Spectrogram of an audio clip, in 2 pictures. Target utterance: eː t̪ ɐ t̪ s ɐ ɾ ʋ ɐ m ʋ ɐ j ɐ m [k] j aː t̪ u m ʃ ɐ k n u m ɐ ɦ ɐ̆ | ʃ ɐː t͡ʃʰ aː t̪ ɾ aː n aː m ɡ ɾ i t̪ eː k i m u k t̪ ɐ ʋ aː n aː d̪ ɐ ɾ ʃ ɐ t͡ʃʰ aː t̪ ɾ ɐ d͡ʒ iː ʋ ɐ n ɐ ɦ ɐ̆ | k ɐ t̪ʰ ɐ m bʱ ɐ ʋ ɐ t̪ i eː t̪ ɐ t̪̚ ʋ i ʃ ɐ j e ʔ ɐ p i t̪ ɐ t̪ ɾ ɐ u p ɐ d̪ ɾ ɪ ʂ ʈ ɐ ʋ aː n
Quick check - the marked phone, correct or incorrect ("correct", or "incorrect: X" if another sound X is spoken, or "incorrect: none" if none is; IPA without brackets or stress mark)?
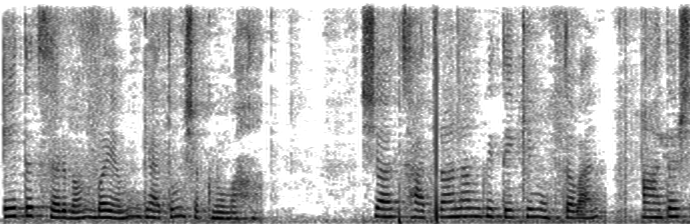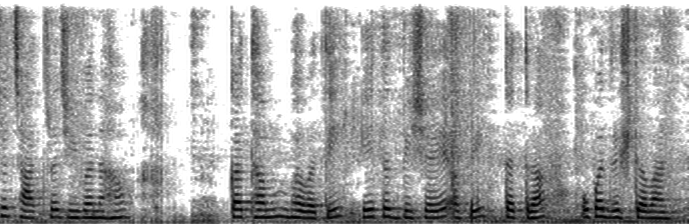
incorrect: ɡ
